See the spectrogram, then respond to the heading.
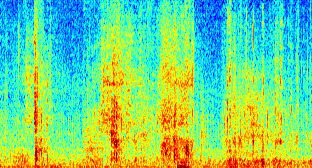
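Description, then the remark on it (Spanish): Thick fruit jam bubbling as it boils uncovered on a stove, with slow, irregular soft plops and pops over a steady low background hum, fairly quiet. “Como escuchan, ya se oyen unas burbujas em, y las van a ver.”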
